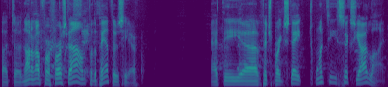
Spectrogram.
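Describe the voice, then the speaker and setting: A man's voice: mid-range voice, sing-song, measured pace. Folksy male football color commentator. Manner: loose, folksy analysis with frequent fillers.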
